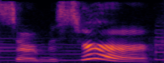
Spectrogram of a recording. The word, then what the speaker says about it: Surmesur: It’s episode three and today we have Carly here from Surmesur Did I pronounce that right?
